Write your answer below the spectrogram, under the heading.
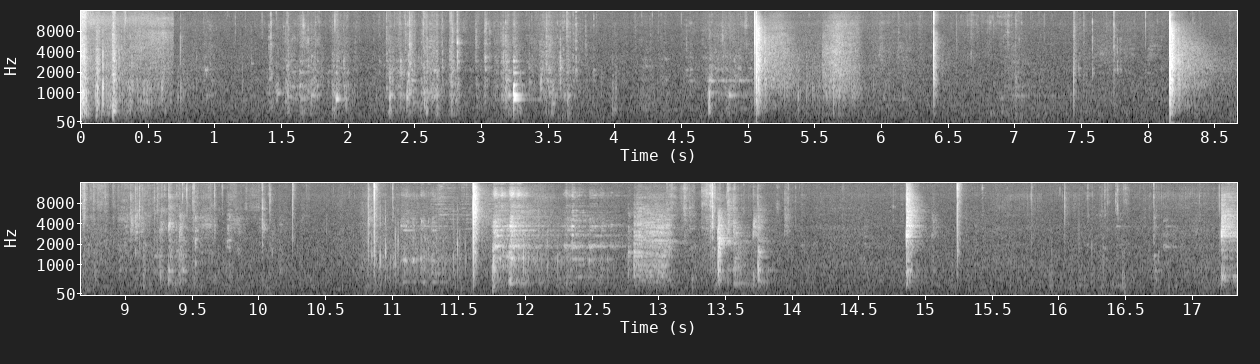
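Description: Wood fire crackling in a metal fire pit, with scattered sharp pops every second or two.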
